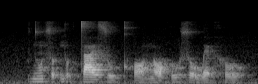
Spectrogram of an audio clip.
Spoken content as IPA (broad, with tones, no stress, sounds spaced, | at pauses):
d ũ˦˨ s ʊ˦ ʔ j ʊ˦ ʔ t a˦ ɪ̯ z u˨ kʰ ɔ˨ n ɔ˦ h u˦ sʰ o˨ w ɛ˦ ʔ h o˨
